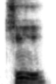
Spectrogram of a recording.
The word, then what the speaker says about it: C: And then C, we say like che, J. It's che, like J. che, no, che. It's lighter than J. che.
